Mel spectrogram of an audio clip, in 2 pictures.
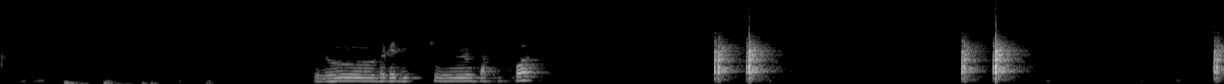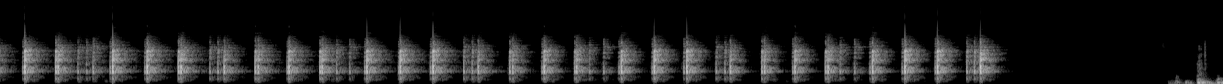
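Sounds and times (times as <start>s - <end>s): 
solo bagad drumming: 7.2s - 7.7s, 9.6s - 10.2s, 12.2s - 22.3s.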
